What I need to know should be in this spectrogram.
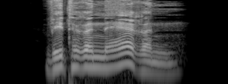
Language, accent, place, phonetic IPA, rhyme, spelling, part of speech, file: German, Germany, Berlin, [vetəʁiˈnɛːʁən], -ɛːʁən, Veterinären, noun, De-Veterinären.ogg
- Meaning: dative plural of Veterinär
